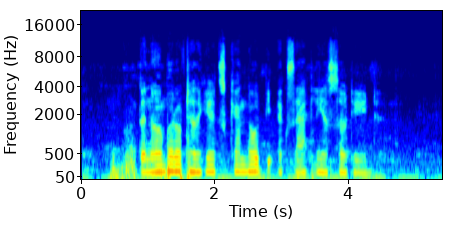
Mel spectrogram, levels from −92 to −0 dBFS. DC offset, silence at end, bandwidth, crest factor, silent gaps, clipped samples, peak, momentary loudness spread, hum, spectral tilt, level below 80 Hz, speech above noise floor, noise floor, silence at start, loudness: under 0.1%; 0 s; 11.5 kHz; 16 dB; none; under 0.1%; -20 dBFS; 14 LU; none; -6 dB/octave; -48 dBFS; 24 dB; -59 dBFS; 0.05 s; -36 LUFS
